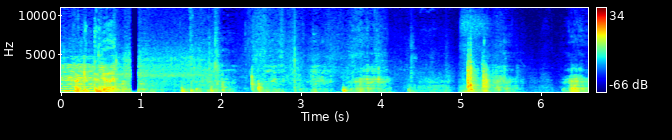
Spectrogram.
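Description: A sick horse whinnies at the start, followed by irregular short snorts and shuffling sounds, the loudest about five seconds in. The mare is ill, her breathing rough, and she is getting worse.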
